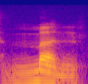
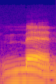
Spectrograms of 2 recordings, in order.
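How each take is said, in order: First: The vowel sounds like 'uh'. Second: The vowel sounds like 'eh'. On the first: The speaker calls it right. "it's mun" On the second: The speaker calls it wrong. "the pronunciation isn't men"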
